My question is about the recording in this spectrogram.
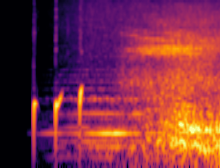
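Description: Animated logo intro sound effects: three quick pops, each rising in pitch, followed by a whoosh that swells steadily louder.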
